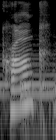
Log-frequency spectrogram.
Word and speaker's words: Kronk: Am I saying that right, Kronk? – You got it.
